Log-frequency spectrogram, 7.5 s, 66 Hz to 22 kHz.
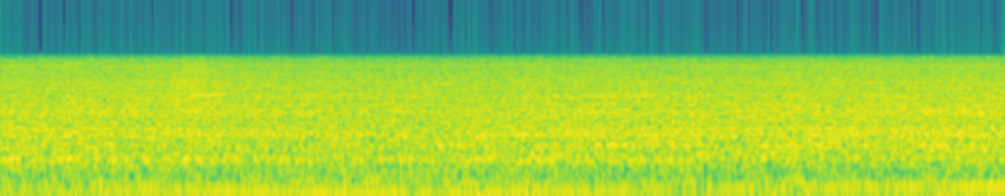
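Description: Steady running noise of a 1983 Mitsubishi Pajero turbo-diesel cruising, heard from inside the vehicle, with a strong low drone from the engine and road.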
